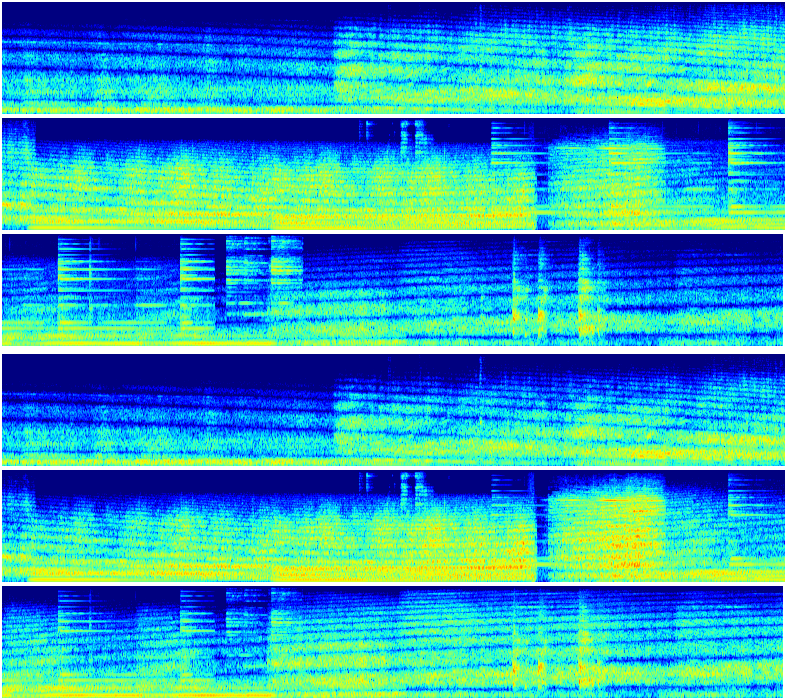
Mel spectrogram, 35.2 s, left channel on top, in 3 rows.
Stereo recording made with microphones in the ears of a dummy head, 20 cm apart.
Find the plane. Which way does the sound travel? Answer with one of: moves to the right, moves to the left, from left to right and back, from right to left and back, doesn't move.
moves to the right.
